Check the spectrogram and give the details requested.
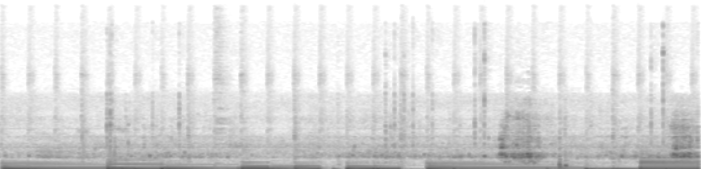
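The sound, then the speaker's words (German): Video game water pours and flows in a steady hiss beneath loud sustained tonal music, swelling briefly into a brighter splashing rush near the end, as the player uses the water to push an iron golem into a corner. “ich treibe jetzt den Eisengolem mit meinem Wasser hier einfach dauerhaft in die Ecke.”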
